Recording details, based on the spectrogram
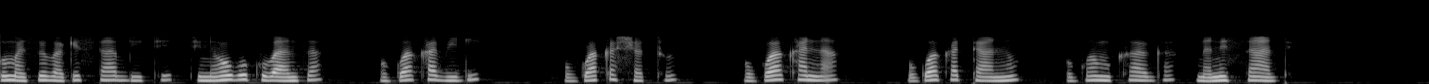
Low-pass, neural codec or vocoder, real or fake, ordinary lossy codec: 3.6 kHz; none; real; none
